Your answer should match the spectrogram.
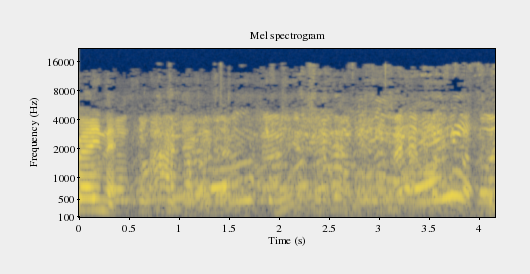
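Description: A group of women chattering, several voices talking over one another at once.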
